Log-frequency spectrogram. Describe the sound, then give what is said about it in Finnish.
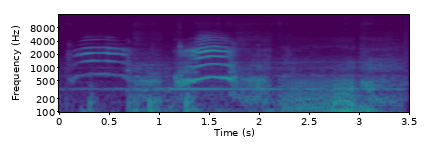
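A domestic cat, one of five living in a home in Rome, gives two drawn-out meows, then settles into a low, steady purring rumble that carries through to the end. No one speaks. “joka asuu Roomassa yhdessä viiden kissansa kanssa.”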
